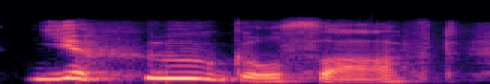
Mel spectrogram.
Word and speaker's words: Yahoogle-soft: No, I'm talking about the Yahoogle-soft. Yahoogle-soft. Yes, you are saying it correctly, Thomas.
